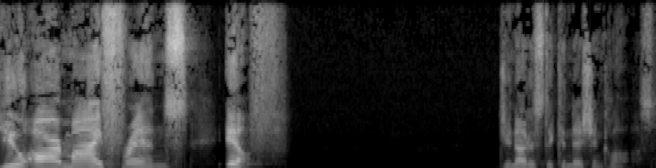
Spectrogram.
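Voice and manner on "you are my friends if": very slow, deliberate, word-by-word delivery. Speaker reads a verse aloud to listeners a second time, reading very slowly. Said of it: "Let me read it slower".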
